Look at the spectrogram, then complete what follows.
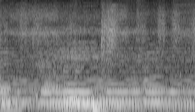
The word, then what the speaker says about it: Havey: Havey. It's just the word have with the Y on the end. Think of it like that. Yeah. Hey, Mr. Havey.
